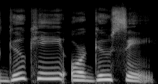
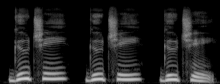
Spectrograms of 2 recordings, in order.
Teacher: the correct way to say it is Gucci two syllables with a soft cha sound like in the word cheese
